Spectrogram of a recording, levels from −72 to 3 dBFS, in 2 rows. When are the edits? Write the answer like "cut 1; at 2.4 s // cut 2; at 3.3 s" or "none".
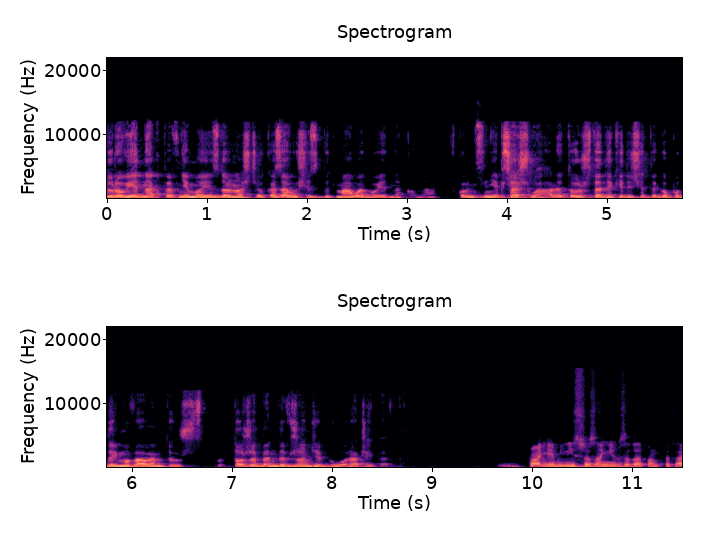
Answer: cut 1; at 3.3 s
